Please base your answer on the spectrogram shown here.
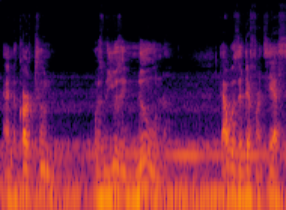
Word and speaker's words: Nun: But, uh, the cartoon was pronouncing it noon.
